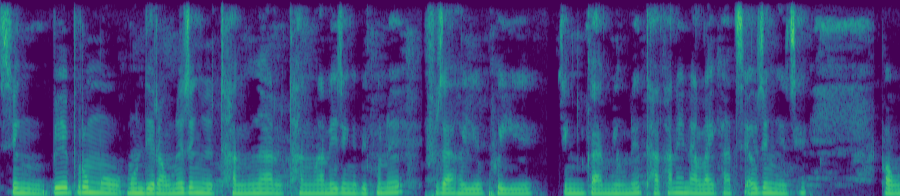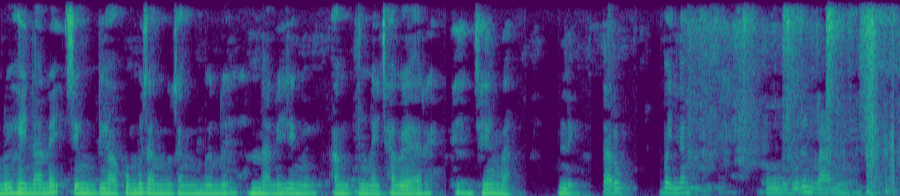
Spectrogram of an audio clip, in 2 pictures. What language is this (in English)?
Bodo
